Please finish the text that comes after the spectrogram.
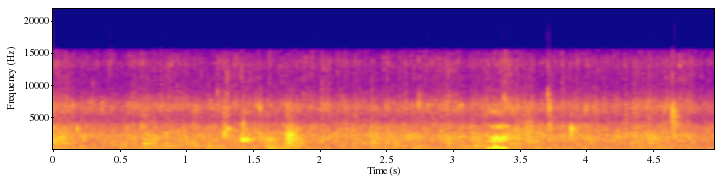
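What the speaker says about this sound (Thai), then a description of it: "ฝนตกตอนนี้" Steady rain falls outdoors in the afternoon in rural Thailand, a continuous even hiss of drops on surfaces with a few louder splats and one nearby thud, no voices.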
